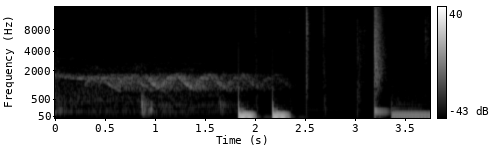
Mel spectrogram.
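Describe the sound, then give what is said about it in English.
A wailing emergency siren rises and falls outside on a residential street for a couple of seconds, then fades under several loud thumps and bumps. “I know the sirens are going off right now, but like, like generally, it's like a lot more quiet here on the street right here where I live.”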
